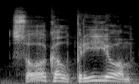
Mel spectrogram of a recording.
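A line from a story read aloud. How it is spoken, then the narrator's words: Hoarse, voice breaking with emotion. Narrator (Russian): прохрипел в рацию Чумаков, и голос его сорвался от волнения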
